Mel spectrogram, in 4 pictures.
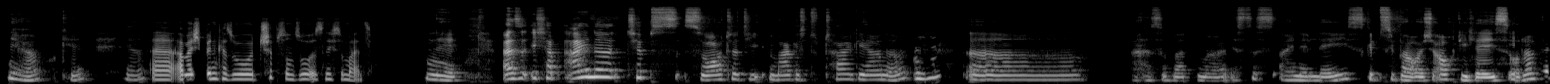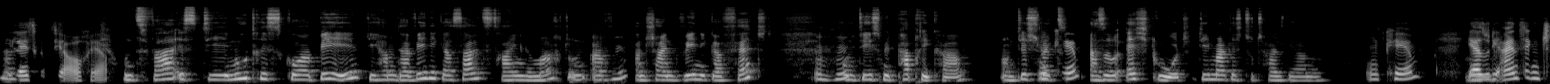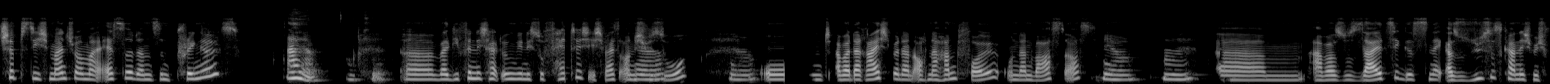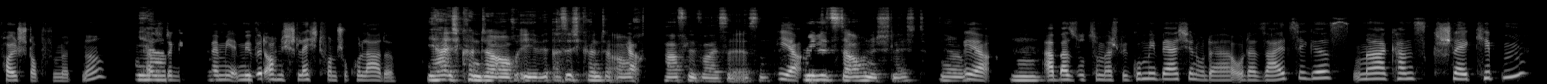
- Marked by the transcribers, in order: static; other background noise; drawn out: "Äh"; distorted speech; "reingemacht" said as "dreingemacht"
- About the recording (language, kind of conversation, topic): German, unstructured, Magst du lieber süße oder salzige Snacks?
